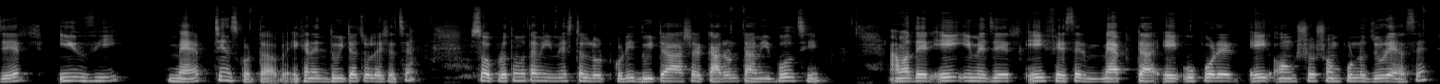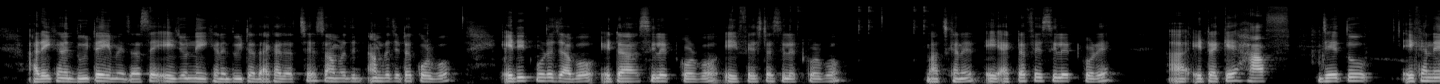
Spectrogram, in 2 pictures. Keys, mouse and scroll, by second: 5.3 click, 7.7 scroll down 2, 8.0-8.6 scroll up 2, 8.6-9.4 scroll down 2, 9.4-11.0 scroll down 2, 17.7 Tab, 19.1 Tab, 19.8 click, 21.6 click, 22.1 click, 22.9 click, 23.4 click, 25.7-26.3 scroll up 1, 26.3-28.8 shift+middle drag.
